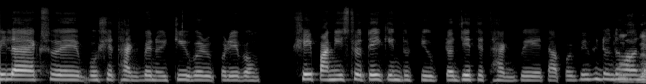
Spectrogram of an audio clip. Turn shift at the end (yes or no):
no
